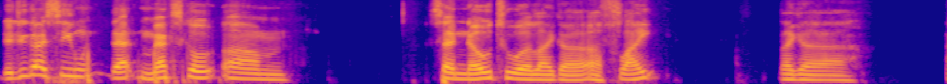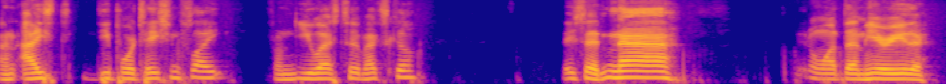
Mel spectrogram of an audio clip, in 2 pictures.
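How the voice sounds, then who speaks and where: A man's voice: fairly high pitch, unhurried, pauses often, no echo. Joking, crude podcast co-host man. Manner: crude, joking, bursts into loud laughs. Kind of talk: casual chat.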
